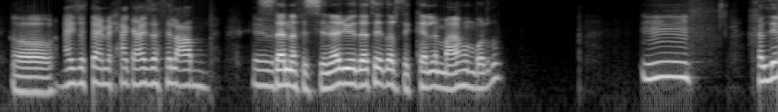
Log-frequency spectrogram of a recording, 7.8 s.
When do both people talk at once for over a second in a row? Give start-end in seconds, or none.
none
